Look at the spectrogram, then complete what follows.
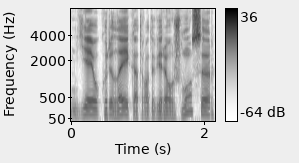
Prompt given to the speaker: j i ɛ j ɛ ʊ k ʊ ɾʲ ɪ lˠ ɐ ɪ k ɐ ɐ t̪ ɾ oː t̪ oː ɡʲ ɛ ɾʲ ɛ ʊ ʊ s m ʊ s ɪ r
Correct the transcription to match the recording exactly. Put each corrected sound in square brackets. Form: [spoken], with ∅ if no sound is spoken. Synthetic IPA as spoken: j i ɛ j ɛ ʊ k ʊ ɾʲ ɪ lˠ ɐ ɪ k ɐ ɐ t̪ ɾ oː [d̪] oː ɡʲ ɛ ɾʲ ɛ ʊ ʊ [ʃ] m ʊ s ɪ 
